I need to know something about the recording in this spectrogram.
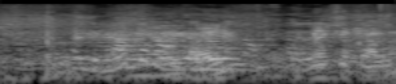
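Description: Several people talking at once, overlapping voices of background chatter in a large room.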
